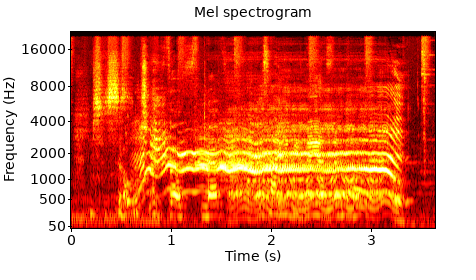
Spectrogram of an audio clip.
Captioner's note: screams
